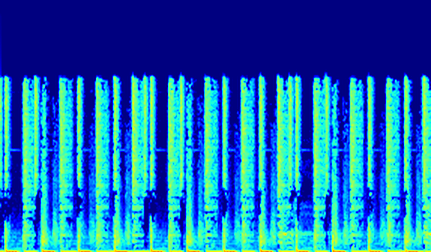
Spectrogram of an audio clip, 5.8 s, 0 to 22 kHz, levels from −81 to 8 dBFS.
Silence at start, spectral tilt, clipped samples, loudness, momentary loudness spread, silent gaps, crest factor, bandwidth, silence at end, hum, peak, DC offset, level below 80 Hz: 0 s; -3 dB/octave; under 0.1%; -21 LUFS; 3 LU; none; 18 dB; 16 kHz; 0 s; none; -2 dBFS; under 0.1%; -24 dBFS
